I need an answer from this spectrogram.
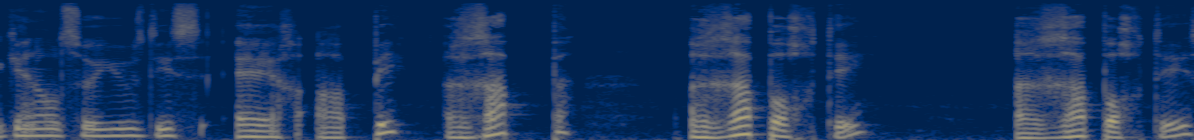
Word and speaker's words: rapporter: You can also use this RAP, rapporter, rapporter. So same thing here, you don't pronounce the double P.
